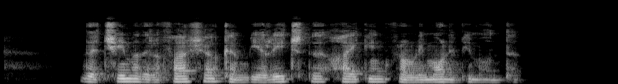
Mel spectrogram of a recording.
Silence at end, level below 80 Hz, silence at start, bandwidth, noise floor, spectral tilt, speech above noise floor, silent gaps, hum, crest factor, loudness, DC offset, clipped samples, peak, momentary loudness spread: 1 s; -64 dBFS; 0.8 s; 9.4 kHz; under -90 dBFS; -4 dB/octave; over 68 dB; none; none; 20 dB; -21 LUFS; under 0.1%; under 0.1%; -2 dBFS; 13 LU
